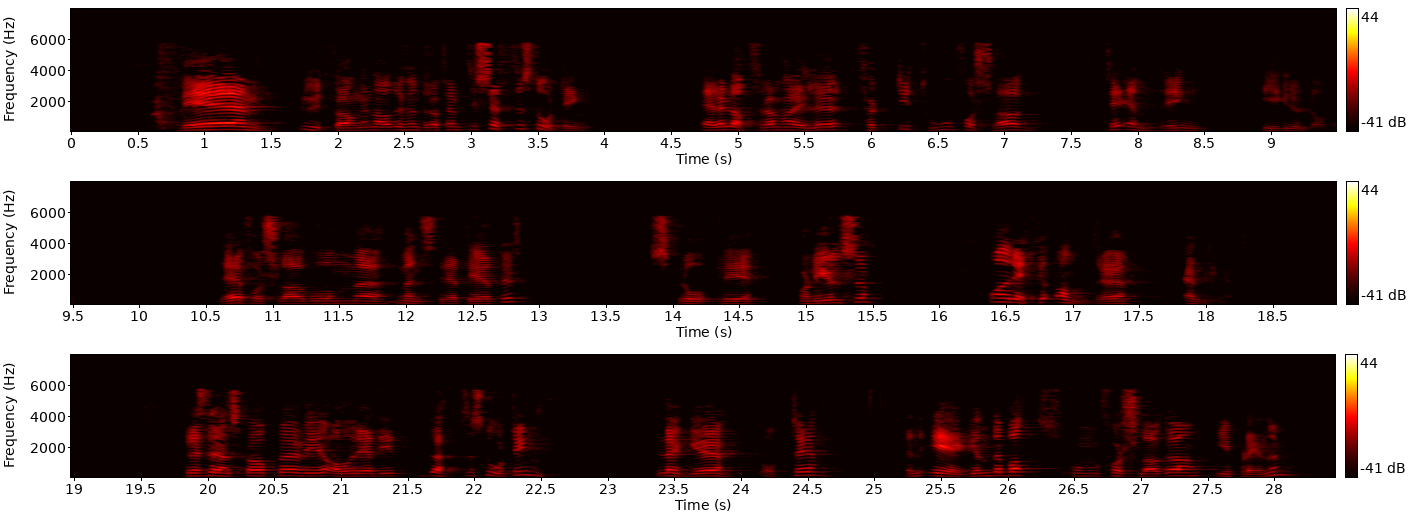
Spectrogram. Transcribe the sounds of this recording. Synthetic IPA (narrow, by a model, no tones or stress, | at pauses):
ʋɛː | ʉːt̪ɡɑŋːənɑʋd̪ɛɦʉnd̪ɾəɔfɛmt̪ɪʂɛt̪ːəst̪uːʈɪŋː | æɖɛlɑk̚t̪fɾɑmhæɪləfœʈːɪt̪ʰuːfɔʂɭɑːɡ | t̪ʰɪlɛnd̪ɾɪŋ | ɪɡɾʉnlo̰ːʋə̰n | d̪̥ɛæɾfɔʂɭɑːɡɔmːɛnːəskəɾɛt̪ːɪheːt̪əɾ | spɾoːkəlɪfɔɳyːəlsə | ɔɛnɾɛkːəʔɑnd̪ɾə | ɛnd̪ɾɪŋə̰ɾ | pʰɾɛsɪd̪ɛnt̪skɑːpəʋɪlɑləɾeːd̪əɪd̪ɛt̪ːəst̪uːʈɪŋ | lɛɡːəɔpt̪ɪl | ɛneːɡənd̪ɛbɑt̪ːɔmfɔʂɭɑːɡəɪpʰleːnʉm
